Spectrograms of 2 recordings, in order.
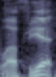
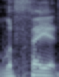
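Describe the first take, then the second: First: It uses the usual standard pronunciation. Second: It uses the local Tennessee pronunciation. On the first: "not Lafayette" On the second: "They call it uh, Lafayette, Tennessee"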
